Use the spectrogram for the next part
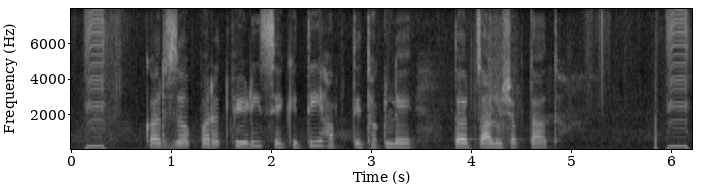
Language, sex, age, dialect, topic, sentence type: Marathi, female, 18-24, Standard Marathi, banking, question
